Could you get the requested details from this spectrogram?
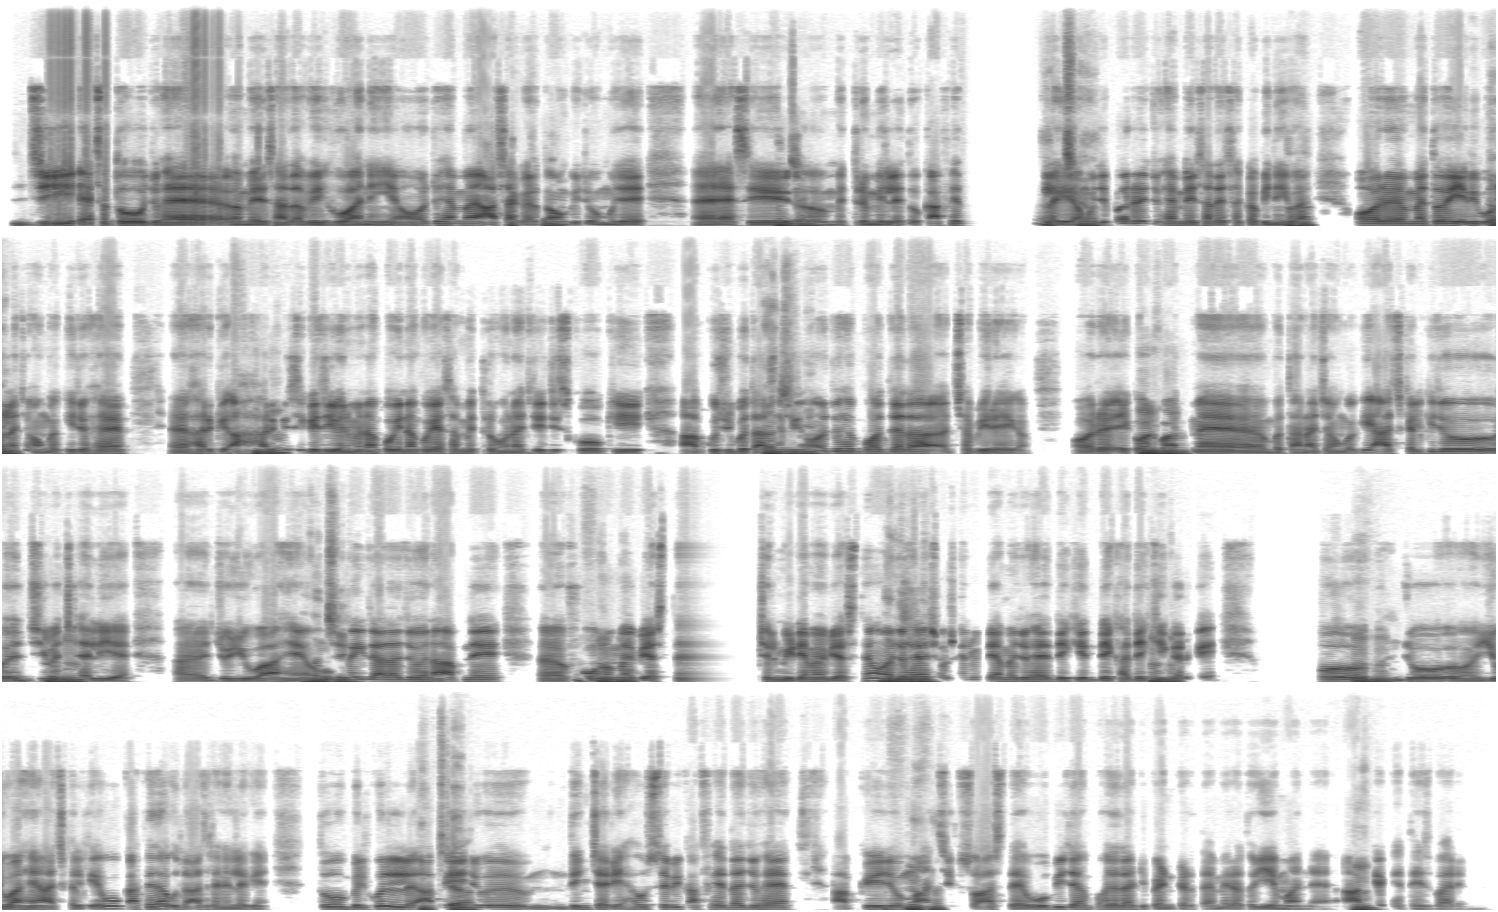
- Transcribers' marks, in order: distorted speech; tapping; other noise; other background noise; mechanical hum; static; in English: "डिपेंड"
- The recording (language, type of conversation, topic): Hindi, unstructured, जब आप उदास होते हैं, तो आप क्या करते हैं?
